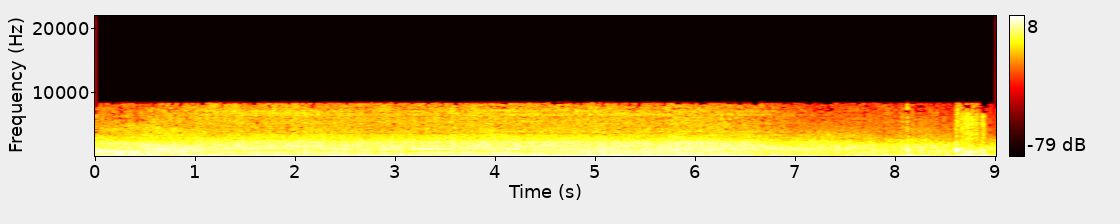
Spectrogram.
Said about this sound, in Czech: zatekli smo u beogradskoj saobraćajnoj gužvi kako vozi zarđalo Golfa dizelaša sa crnogorskim tablicama starog 22 godine.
